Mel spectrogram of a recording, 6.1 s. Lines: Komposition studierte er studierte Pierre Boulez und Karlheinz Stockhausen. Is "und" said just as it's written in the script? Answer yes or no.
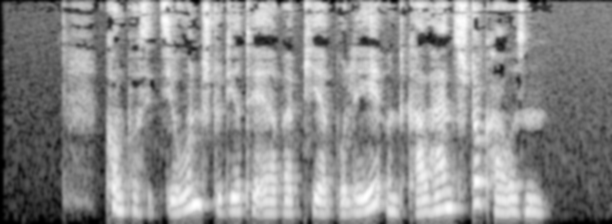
yes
